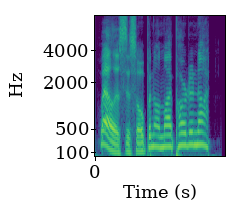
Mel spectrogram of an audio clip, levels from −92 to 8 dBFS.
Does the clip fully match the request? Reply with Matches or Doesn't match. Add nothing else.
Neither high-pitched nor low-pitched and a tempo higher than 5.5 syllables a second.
Matches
